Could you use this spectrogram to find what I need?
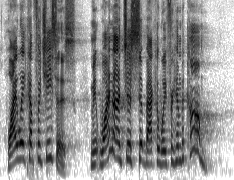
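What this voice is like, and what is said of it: Childlike second-grader voice. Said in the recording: “in your second grade voice”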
